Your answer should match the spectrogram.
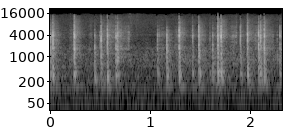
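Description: Long fingernails tapping on a cardboard box: a quick, irregular run of sharp clicks, with a short lull about a second in.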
